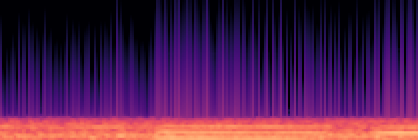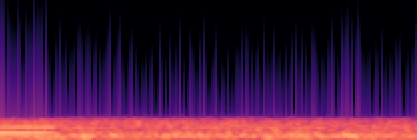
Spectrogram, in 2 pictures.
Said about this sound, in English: Whales? Louder than that. The lovelorn call of a lonely blue whale.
